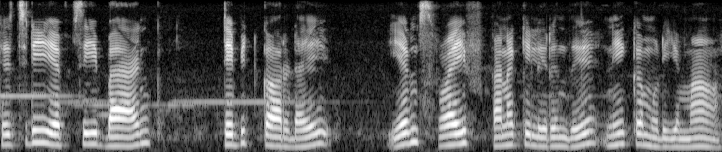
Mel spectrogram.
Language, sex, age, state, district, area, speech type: Tamil, female, 45-60, Tamil Nadu, Perambalur, rural, read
